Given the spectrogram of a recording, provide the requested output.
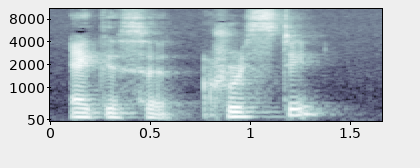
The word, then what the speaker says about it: Agatha Christie: It's Agatha Christie. Agatha Christie, with a stress on the first syllable.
